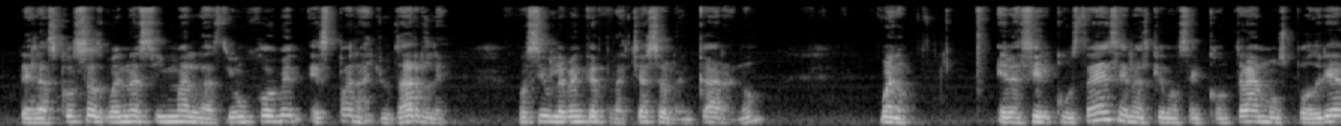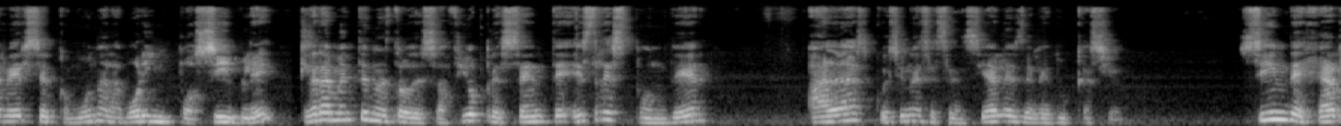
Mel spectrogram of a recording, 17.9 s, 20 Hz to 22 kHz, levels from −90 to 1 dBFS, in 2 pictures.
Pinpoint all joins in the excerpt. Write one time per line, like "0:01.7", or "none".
0:06.6
0:10.9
